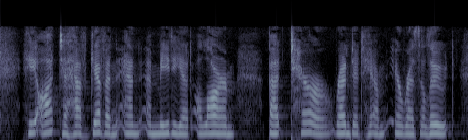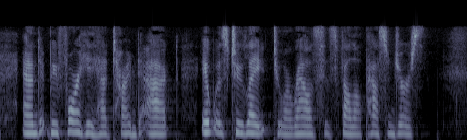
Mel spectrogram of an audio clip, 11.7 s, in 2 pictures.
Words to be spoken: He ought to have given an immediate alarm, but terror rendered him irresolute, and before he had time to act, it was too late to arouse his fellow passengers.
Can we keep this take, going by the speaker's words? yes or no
yes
